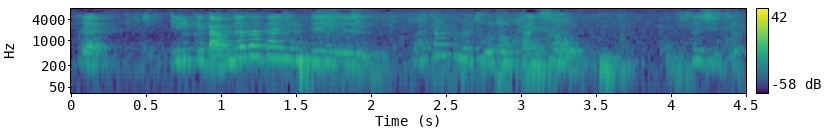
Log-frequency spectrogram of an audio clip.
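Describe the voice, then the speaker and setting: Her high voice has a sing-song quality and a fairly quick pace as this cosmetics business presenter demonstrates skincare for a hall audience. Chatty and storytelling, she acts out exchanges with customers during the live seminar. The sound is very noisy, echoey, and recorded from a distance.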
